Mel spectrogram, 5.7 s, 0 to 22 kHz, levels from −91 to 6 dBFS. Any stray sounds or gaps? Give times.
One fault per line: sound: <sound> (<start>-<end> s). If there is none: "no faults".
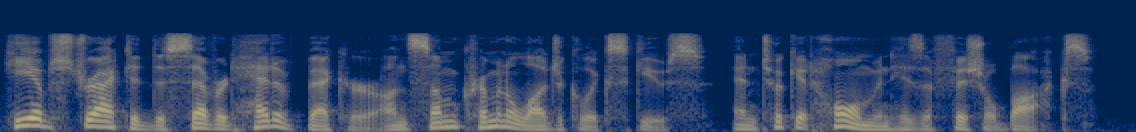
no faults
